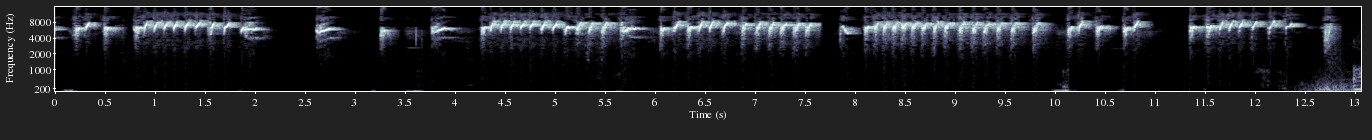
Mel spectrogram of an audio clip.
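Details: A captive Rote Myzomela (Myzomela irianawidodoae) at a bird park in Taman Mini Indonesia Indah gives its dominant sharp "shooting" call: loud, very high notes in rapid one-to-two-second bursts with short pauses, and a few soft thumps.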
